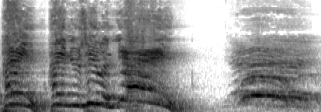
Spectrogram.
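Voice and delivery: high, loud crowd-pumping shouts; rallying cheer. Pretend. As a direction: whoop to get the room cheering.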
